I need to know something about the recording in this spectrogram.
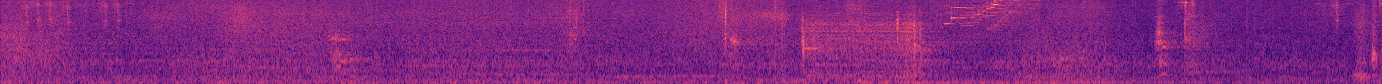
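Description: Flames crackle and roar steadily.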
